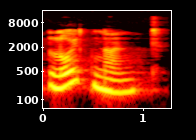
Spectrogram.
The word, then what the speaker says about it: Leutnant: В слове «leutnant» – «лейтенант» ударение напротив падает на первый слог.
